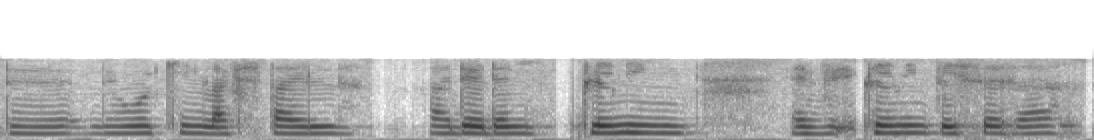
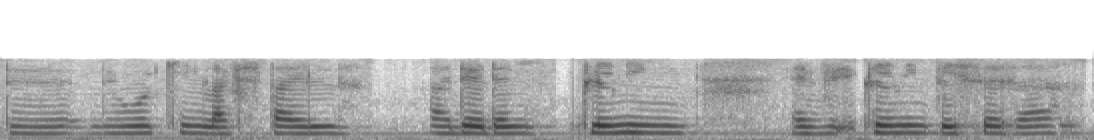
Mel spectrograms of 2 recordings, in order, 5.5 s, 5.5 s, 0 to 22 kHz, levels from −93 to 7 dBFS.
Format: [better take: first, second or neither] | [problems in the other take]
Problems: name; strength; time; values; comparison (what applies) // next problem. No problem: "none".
first | background sound (Bus); 19 dB below the speech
